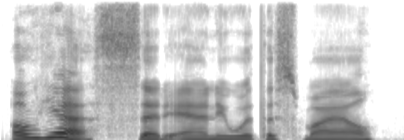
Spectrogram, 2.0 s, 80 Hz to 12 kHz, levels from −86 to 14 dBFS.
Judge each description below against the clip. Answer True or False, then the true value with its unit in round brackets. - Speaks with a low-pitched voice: False (195 Hz)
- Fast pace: True (210 wpm)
